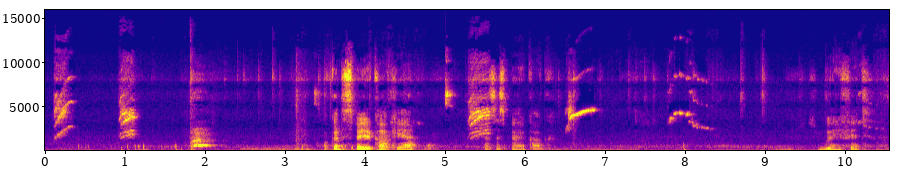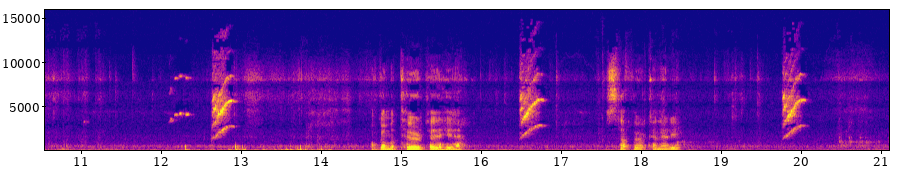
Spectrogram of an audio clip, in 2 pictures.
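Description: Small birds chirp and call in short, rising notes.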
